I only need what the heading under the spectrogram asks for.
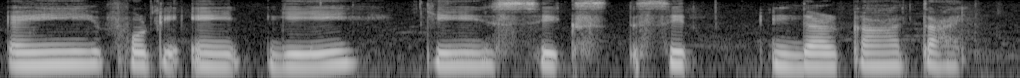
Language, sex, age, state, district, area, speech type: Manipuri, female, 18-30, Manipur, Kangpokpi, urban, read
